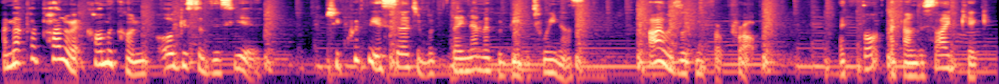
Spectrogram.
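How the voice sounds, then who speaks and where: Woman narrating with lively pitch over guitar. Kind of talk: scripted narration, personal storytelling. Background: guitar music.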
